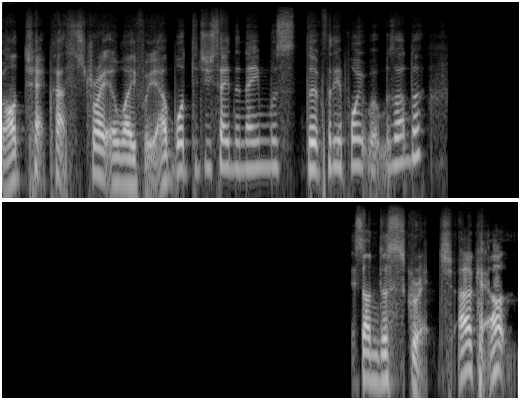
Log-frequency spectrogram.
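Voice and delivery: a fussing guard promising to check straight away; helpful guard. Acted.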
